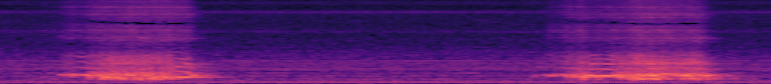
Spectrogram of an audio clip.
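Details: English bulldog snoring while asleep.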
